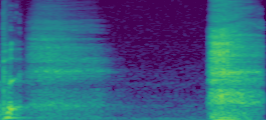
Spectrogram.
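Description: A man breathing out softly, then after a short pause a louder, breathy sigh near the end.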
